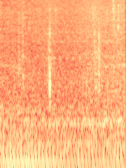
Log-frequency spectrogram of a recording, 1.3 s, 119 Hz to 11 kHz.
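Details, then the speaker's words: Klipsch ProMedia driver tested in another box at 28 Hz, high volume: deep steady tone with fast even port chuffing, cone moving cleanly without scraping; driver is fine, original fault was caved-in mesh grille hitting the cone. "Well, the sum total of the noise that you're hearing is port noise because of the box. But this speaker is perfectly fine. It's flapping at 28 hertz like it's supposed to."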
